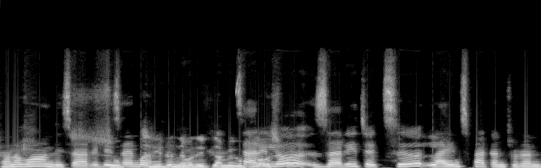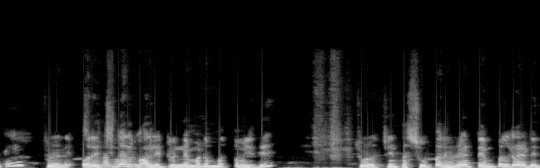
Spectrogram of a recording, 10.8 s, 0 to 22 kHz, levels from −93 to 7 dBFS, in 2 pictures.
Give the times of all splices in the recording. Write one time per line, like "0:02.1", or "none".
none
